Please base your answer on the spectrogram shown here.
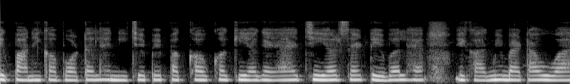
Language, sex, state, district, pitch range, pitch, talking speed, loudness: Hindi, female, Haryana, Rohtak, 200-210 Hz, 205 Hz, 220 wpm, -14 LUFS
